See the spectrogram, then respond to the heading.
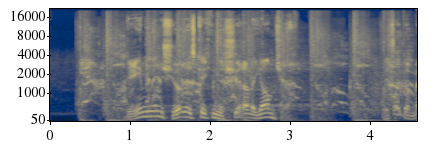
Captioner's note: repeated screams; repeated screaming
